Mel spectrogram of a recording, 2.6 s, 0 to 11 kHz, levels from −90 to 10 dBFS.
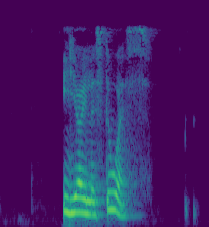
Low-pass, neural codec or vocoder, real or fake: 7.2 kHz; none; real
